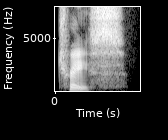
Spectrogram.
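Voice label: "trace", English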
